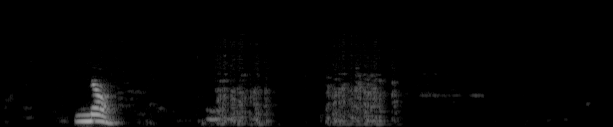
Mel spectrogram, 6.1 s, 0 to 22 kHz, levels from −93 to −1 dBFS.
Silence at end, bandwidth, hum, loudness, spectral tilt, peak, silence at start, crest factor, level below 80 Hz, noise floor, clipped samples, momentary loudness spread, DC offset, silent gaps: 2.35 s; 7.2 kHz; none; -41 LUFS; -8.5 dB/octave; -24 dBFS; 0.75 s; 26 dB; under -90 dBFS; -86 dBFS; under 0.1%; 25 LU; under 0.1%; none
